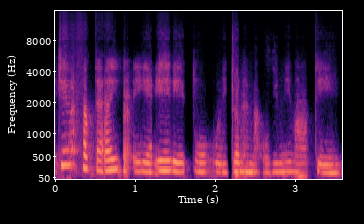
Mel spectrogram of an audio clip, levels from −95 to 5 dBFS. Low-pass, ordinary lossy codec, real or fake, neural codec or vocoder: 14.4 kHz; Opus, 24 kbps; fake; codec, 44.1 kHz, 0.9 kbps, DAC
